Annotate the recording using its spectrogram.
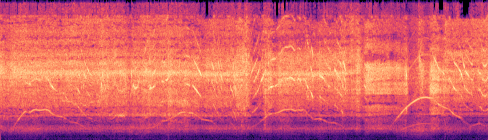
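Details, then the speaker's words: High-pitched whining drill with rising and falling sweeps and water spray hiss: a surgical handpiece perforating extraction socket walls on the other side of the mouth during L-PRF bone grafting, with water, no saline. "I'm just going to perforate the socket wall and simulate some bleeding. Without bleeding, we have no growth."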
